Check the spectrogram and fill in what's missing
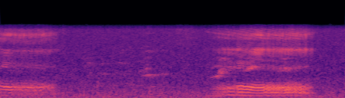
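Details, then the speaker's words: Husband, who denies snoring, filmed asleep: two rumbling, vibrating snoring breaths about three seconds apart with quieter breathing between; snoring during sleep. "Vejam Só eu vou filmar o roncando depois ele diz que não ronca"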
